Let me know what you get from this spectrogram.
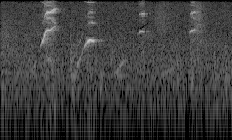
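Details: LilBoy the guinea pig outdoors on a winter's day, giving two sharp, steeply rising whistled squeaks followed by two fainter short chirps.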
